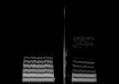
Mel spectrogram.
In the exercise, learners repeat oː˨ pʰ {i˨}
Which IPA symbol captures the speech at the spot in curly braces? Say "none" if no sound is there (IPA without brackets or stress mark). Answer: i˨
